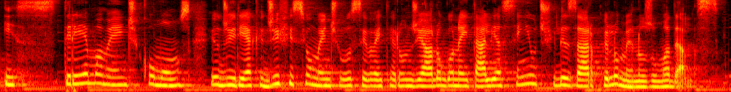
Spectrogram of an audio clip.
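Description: Young Italian woman, language teacher, patient and clear, repeats words for practice. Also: fairly high pitch, moderate pace, hardly any pauses, darkish tone, faint music behind. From Italy. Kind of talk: podcast language lesson.

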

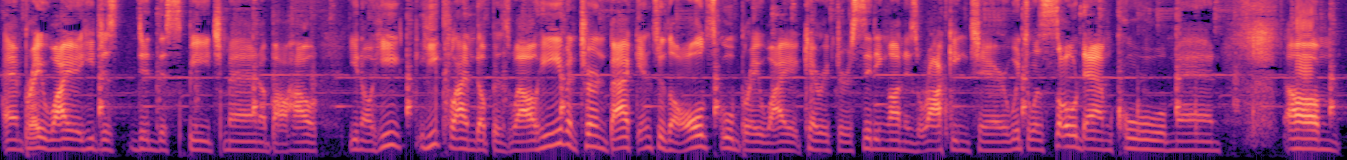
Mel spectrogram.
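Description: An excited man, rambling through a wrestling recap and losing his voice as he goes. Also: medium pitch, a little slow, faint music behind. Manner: hyped, rambling, heavy on "man" and "like". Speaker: wrestling show host. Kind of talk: excited casual commentary.

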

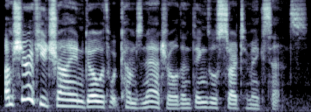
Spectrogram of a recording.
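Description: A man voicing a gentle castle servant. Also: fairly high pitch, very animated, brisk. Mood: reassuring. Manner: gentle, patient, coaxing. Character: kindly adult male castle servant. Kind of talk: audiobook character voice.

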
